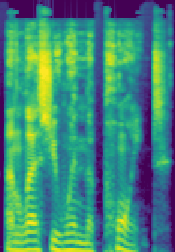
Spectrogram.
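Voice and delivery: ordinary delivery

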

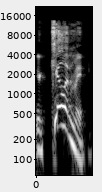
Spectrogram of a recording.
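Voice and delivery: high-pitched mock despair; comic exasperation. Host despairs at Paloma's logic, exasperated.

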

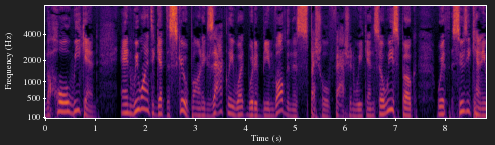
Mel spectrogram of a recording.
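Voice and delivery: upbeat, projected broadcast read; bright on-air intro over music; radio host intro. Acted. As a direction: sell the segment like a radio host.

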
